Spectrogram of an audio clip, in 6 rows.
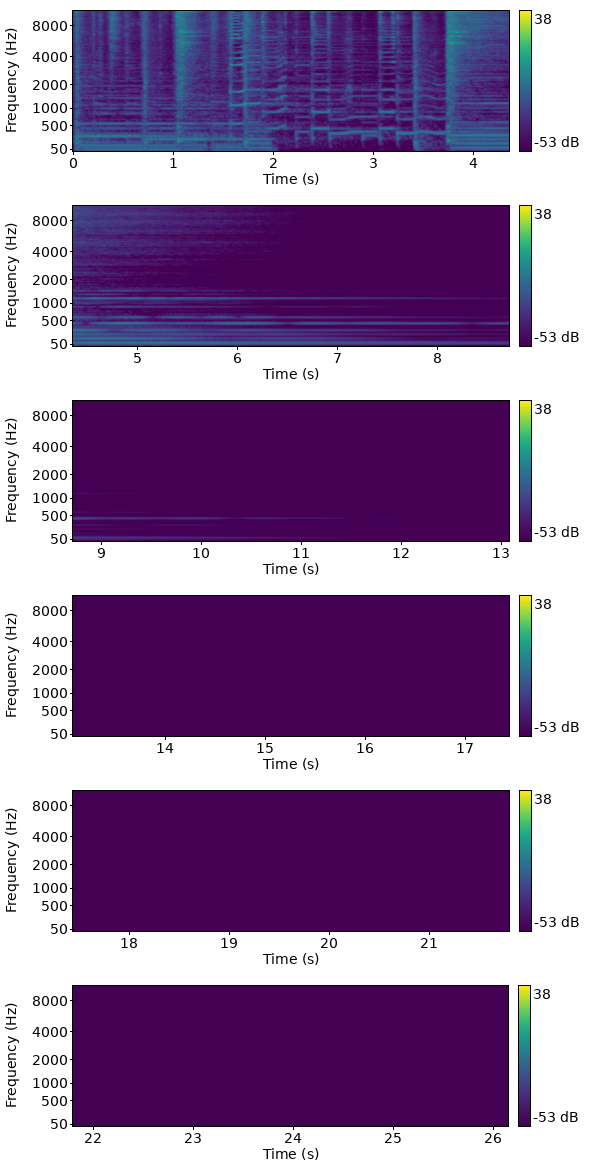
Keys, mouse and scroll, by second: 1.1 shift+r, 2.1 shift+r, 4.5 shift+middle click, 13.6 click, 15.3 shift+x, 16.7 shift+x, 19.8 shift+middle click, 21.2 shift+middle click, 21.7 Delete, 22.9 shift+middle click.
